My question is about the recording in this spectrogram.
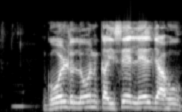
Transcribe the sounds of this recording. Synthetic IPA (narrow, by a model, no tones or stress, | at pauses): ɡoːlɖloːnkəɪseleːld͡ʒaːɦuː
